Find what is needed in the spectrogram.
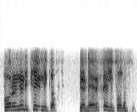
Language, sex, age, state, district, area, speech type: Telugu, male, 18-30, Telangana, Warangal, rural, conversation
